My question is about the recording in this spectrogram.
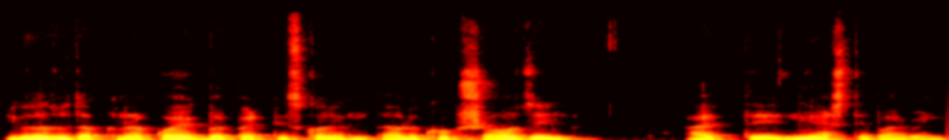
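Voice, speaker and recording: Husky male teacher on a tinny line. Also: mid-range voice, flat delivery. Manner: slow, patient, repeats each sound for practice. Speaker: German language teacher. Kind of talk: online language lesson.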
